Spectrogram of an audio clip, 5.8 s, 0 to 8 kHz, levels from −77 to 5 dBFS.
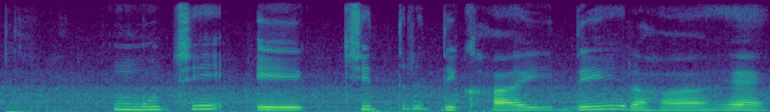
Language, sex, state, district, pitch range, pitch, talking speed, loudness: Hindi, female, Madhya Pradesh, Katni, 175-205 Hz, 185 Hz, 75 wpm, -18 LUFS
